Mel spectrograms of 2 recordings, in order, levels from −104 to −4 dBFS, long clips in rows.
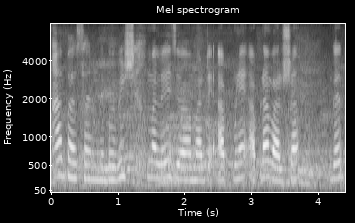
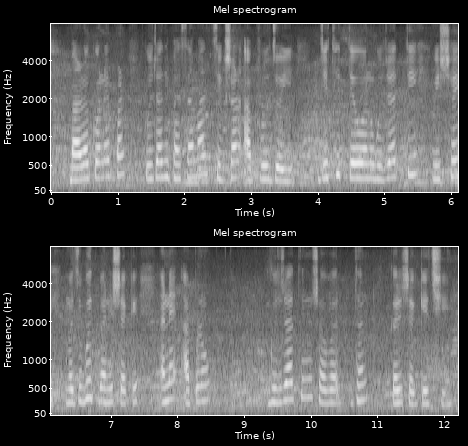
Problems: constant background noise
